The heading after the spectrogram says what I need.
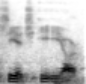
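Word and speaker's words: tír: country so cheer and it's like CH like cheer c h e ER is how it's uh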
